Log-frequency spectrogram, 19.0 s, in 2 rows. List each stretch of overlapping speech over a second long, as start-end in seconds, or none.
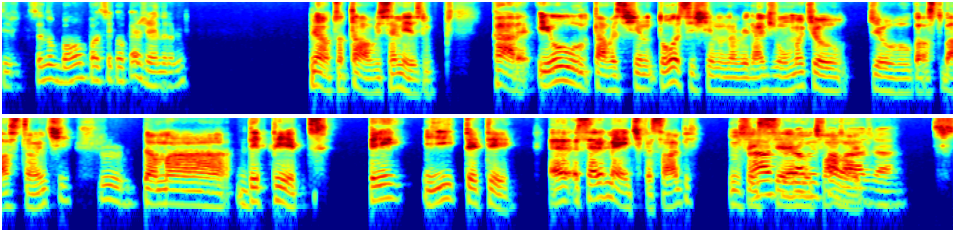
16.9-18.2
